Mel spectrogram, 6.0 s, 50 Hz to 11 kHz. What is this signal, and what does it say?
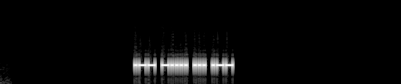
Morse code, heard as a keyed tone, about 34 wpm, 700 Hz. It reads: W6SW
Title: USA Call Signs - 4 Characters - Repeated 2x - 35wpm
